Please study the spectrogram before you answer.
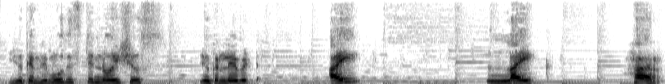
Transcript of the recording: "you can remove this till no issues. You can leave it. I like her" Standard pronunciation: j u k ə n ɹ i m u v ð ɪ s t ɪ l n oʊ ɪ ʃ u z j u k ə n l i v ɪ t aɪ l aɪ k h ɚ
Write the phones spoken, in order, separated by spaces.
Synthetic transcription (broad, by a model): j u k ə n ɹ i m u v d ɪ s t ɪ n n oʊ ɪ ʃ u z j u k ə n l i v ɪ t aɪ l aɪ k h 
